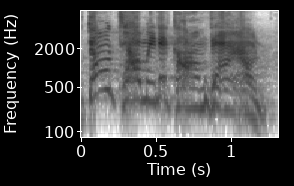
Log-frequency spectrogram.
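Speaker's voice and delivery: imitating an upset girlfriend's retort; mock angry snap. Girlfriend snapping back at boyfriend, mock angry. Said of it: "she's screaming at me".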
